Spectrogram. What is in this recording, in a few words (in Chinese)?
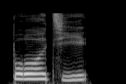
"波及", Chinese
